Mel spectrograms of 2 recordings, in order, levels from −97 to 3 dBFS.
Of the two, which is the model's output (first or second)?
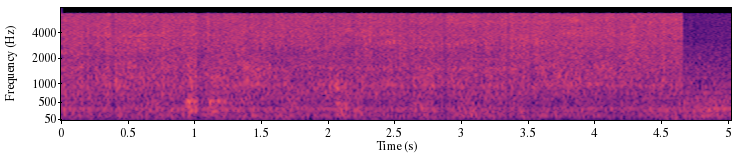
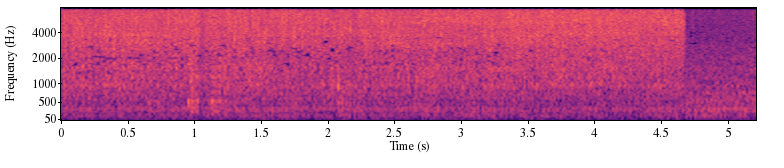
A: first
